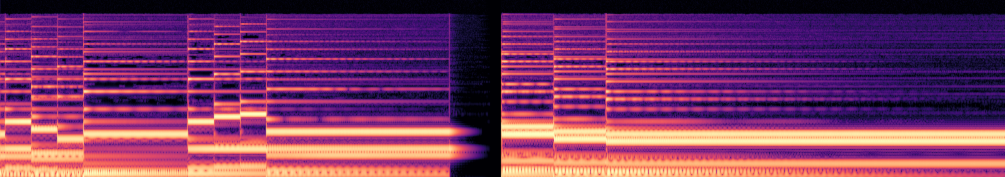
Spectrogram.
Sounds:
video game music

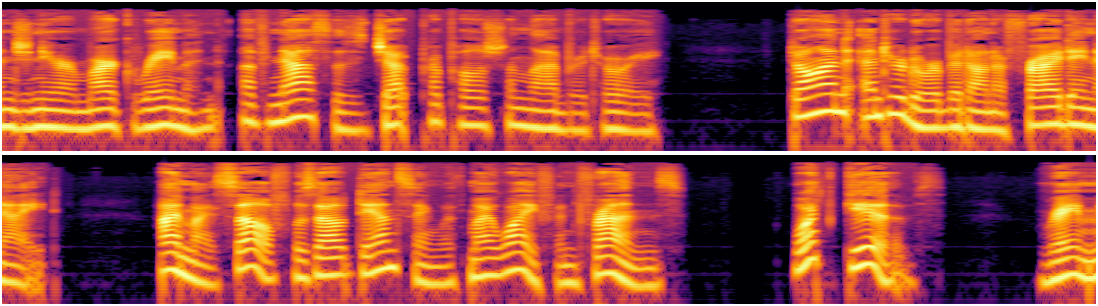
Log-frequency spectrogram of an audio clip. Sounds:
speech

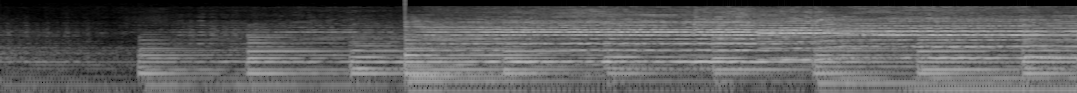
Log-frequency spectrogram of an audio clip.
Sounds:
music
tender music

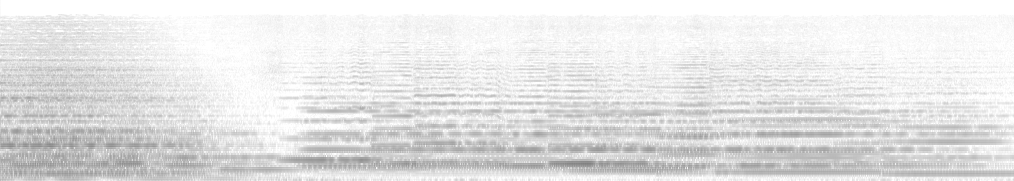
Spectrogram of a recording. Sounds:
music
cello

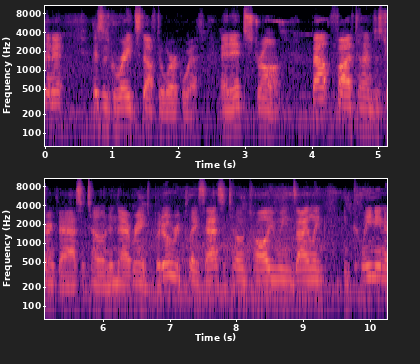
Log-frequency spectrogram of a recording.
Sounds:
speech

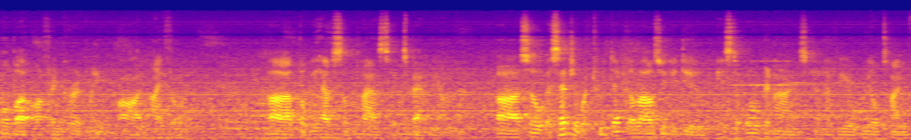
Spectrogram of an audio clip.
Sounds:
speech

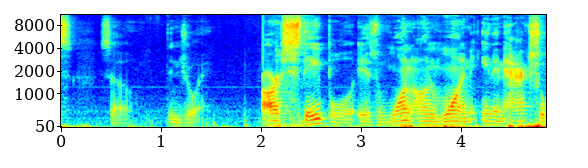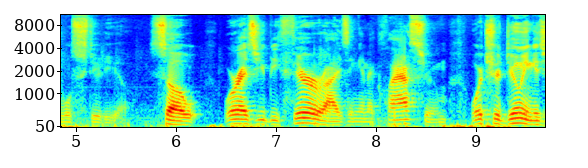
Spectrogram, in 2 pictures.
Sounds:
speech

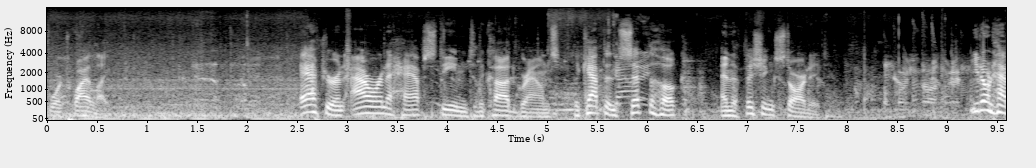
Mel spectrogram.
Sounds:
wind

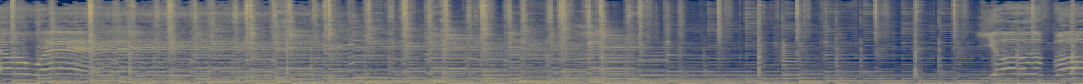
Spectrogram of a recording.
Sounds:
music

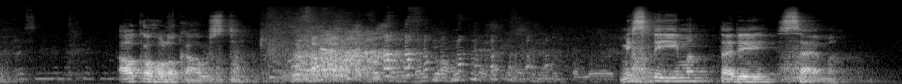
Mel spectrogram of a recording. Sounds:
speech

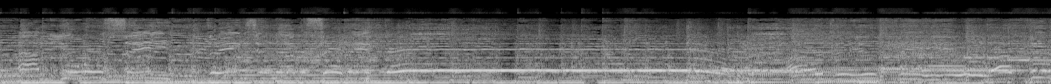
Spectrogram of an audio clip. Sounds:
music

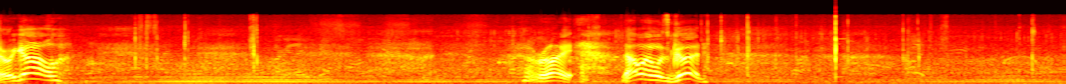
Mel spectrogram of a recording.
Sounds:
speech
vehicle

